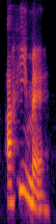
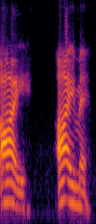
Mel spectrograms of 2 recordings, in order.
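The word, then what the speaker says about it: ahimè: um specific sounds yeah so for example this one you don't read that ahi ahime no okay just i i me yeah because the there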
